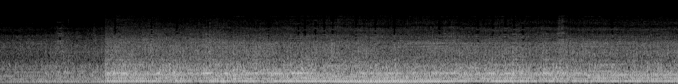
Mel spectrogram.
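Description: A Toro Dingo TX1000 skid steer's engine starts droning steadily after a second and holds a loud, even, close-up rumble with slight shifts in pitch, and no talking.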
